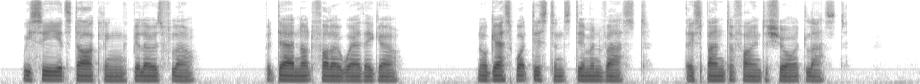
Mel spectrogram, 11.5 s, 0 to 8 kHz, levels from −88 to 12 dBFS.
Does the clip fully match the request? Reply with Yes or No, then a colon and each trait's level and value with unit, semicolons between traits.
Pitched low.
Yes: low, 100 Hz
